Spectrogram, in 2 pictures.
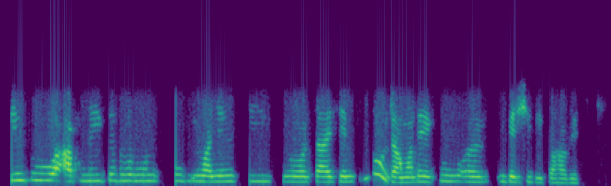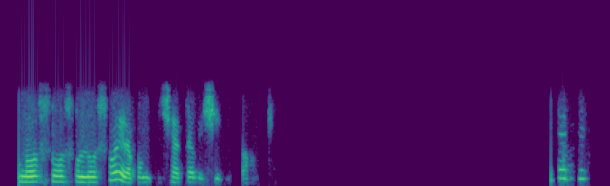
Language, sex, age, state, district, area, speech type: Bengali, female, 45-60, West Bengal, Purba Bardhaman, urban, conversation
